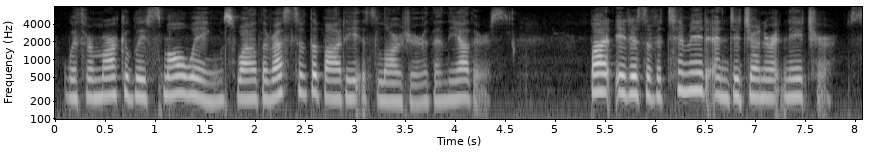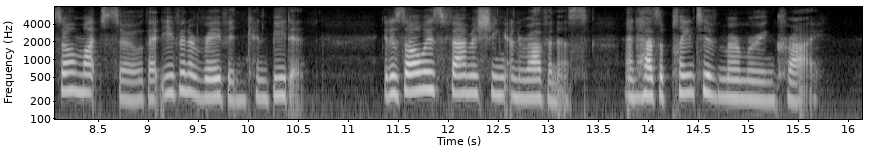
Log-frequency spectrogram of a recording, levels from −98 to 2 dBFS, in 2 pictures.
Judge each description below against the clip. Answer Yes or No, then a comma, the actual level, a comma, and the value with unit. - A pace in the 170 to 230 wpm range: Yes, average, 175 wpm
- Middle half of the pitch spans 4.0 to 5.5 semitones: No, average, 3.1 semitones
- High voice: Yes, high, 235 Hz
